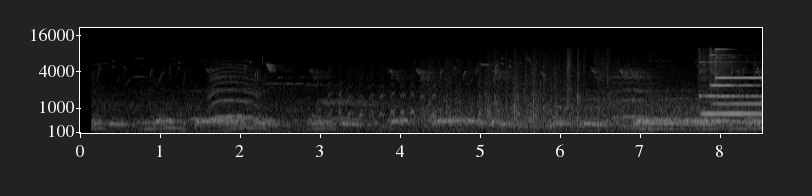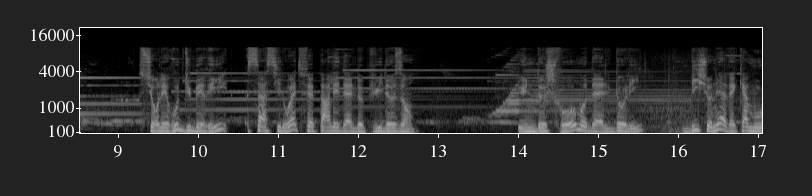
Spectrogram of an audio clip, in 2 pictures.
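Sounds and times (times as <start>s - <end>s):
small birds chirping: 0.2s - 7.4s
bird cooing: 0.2s - 7.8s
bell-like chime: 7.8s - 17.0s.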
